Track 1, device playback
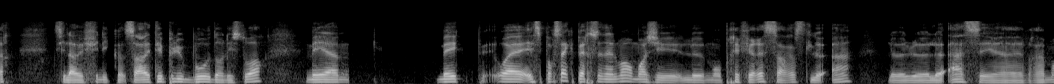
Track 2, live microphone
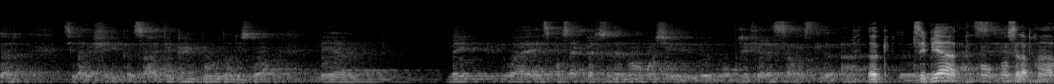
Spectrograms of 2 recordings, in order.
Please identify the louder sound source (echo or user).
user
